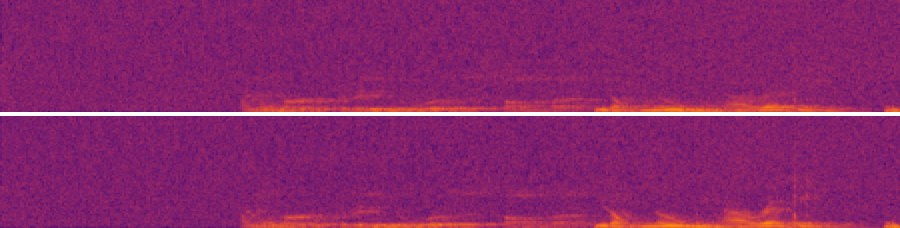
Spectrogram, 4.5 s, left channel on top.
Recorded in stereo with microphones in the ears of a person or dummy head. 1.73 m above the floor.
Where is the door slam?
I don't hear a door slam.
